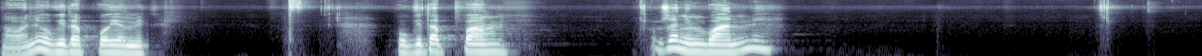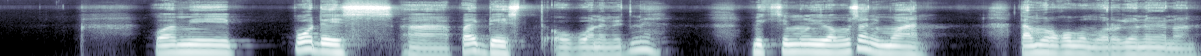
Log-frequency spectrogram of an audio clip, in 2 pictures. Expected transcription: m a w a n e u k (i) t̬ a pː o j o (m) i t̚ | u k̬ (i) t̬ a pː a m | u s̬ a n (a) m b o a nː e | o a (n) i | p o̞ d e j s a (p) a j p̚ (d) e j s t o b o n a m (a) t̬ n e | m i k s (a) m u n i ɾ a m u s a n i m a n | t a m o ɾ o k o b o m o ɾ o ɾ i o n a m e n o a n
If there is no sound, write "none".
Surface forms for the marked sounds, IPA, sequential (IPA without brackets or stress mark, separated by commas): i, m, i, i, m, p, d, i, i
